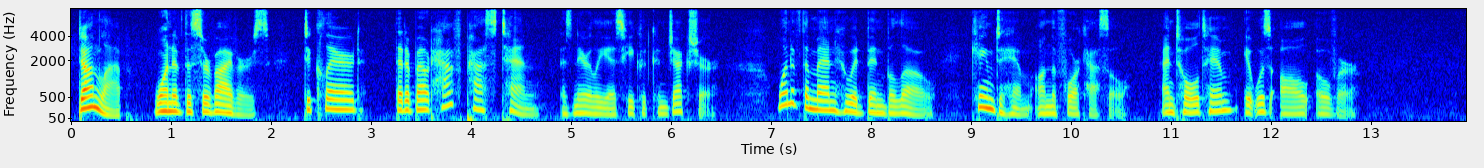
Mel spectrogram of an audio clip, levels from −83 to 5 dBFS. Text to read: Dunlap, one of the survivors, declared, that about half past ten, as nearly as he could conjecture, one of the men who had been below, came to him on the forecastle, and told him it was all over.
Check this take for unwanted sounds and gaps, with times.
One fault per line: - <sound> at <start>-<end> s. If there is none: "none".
none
